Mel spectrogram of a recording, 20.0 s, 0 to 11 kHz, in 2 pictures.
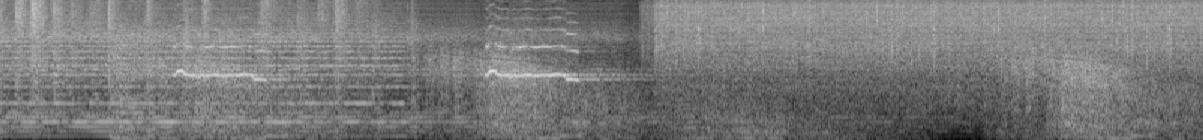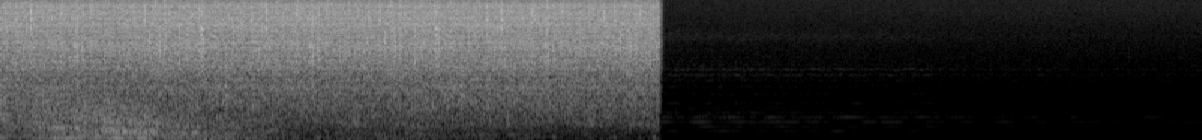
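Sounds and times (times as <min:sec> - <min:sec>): rain hissing: 0:00.0 - 0:15.6
thunder rumbling: 0:03.7 - 0:14.2.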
